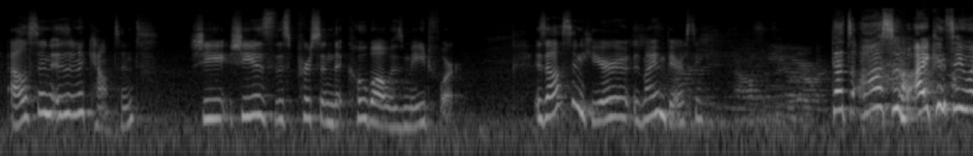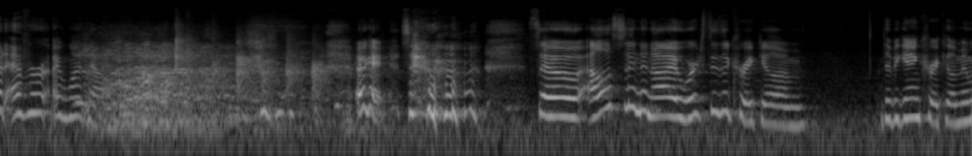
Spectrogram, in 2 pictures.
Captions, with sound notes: Allison is an accountant. She is this person that COBOL was made for. Is Allison here? Am I embarrassing? That's awesome. I can say whatever I want now. [audience laughing] [audience member clapping] Okay, so Allison and I worked through the curriculum, the beginning curriculum,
